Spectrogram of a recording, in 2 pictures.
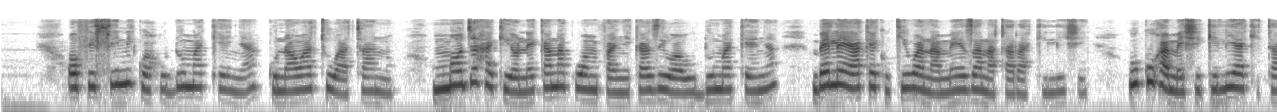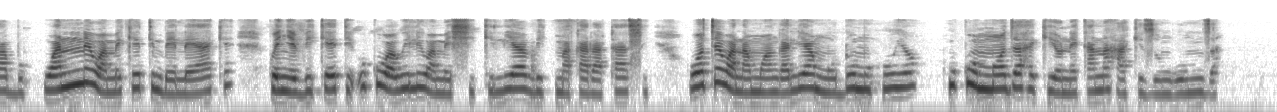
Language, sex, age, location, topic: Swahili, female, 25-35, Nakuru, government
